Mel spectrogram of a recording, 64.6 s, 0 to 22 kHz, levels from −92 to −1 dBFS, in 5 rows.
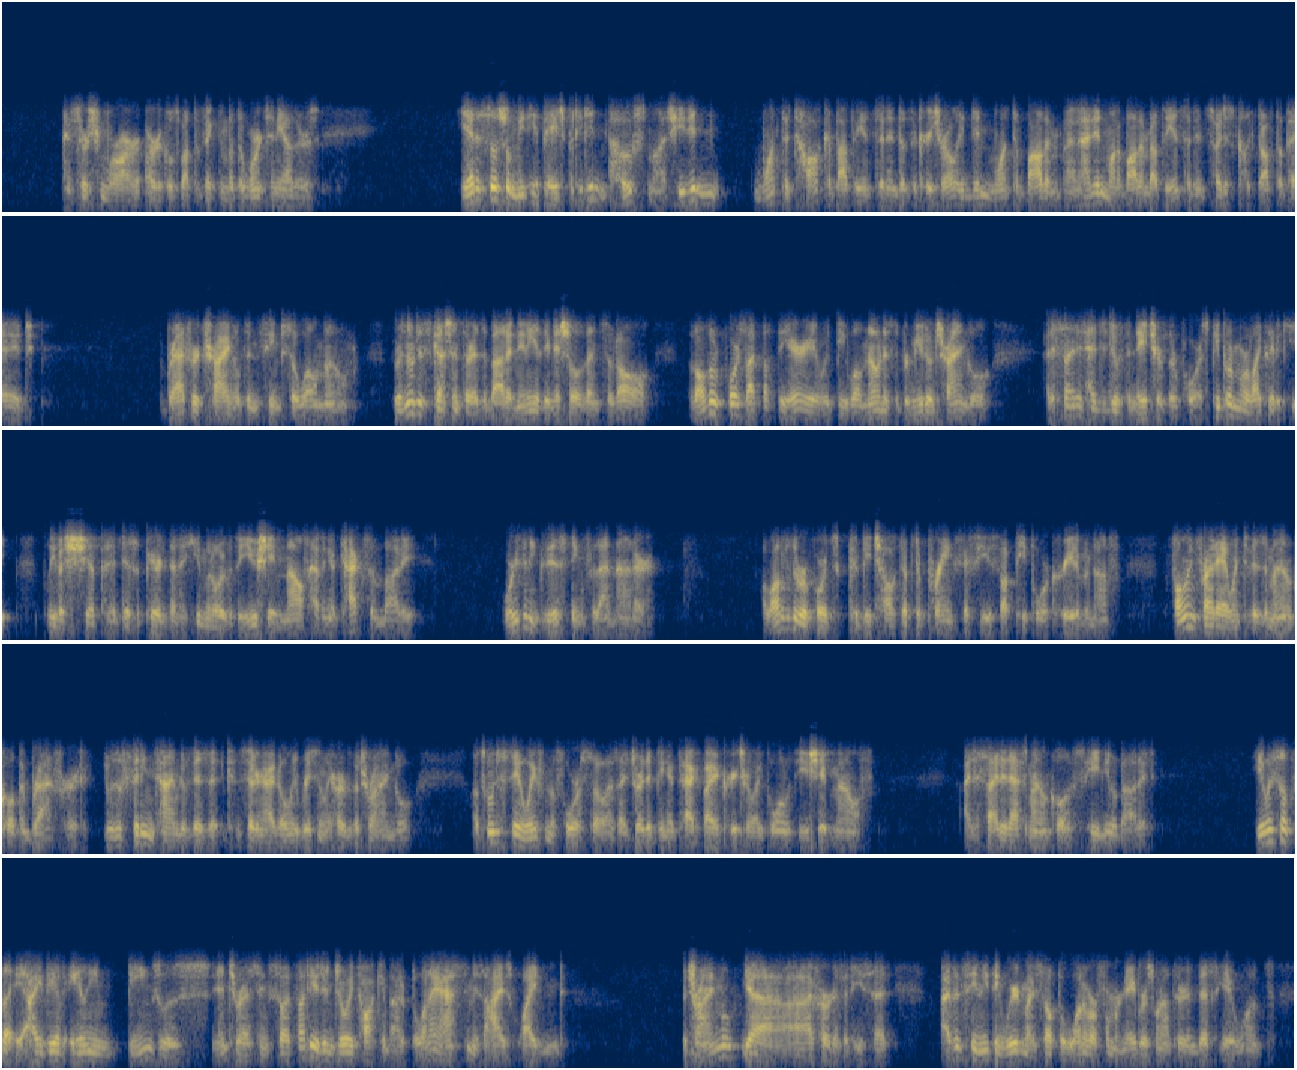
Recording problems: phone-call audio; nothing above 3 kHz

